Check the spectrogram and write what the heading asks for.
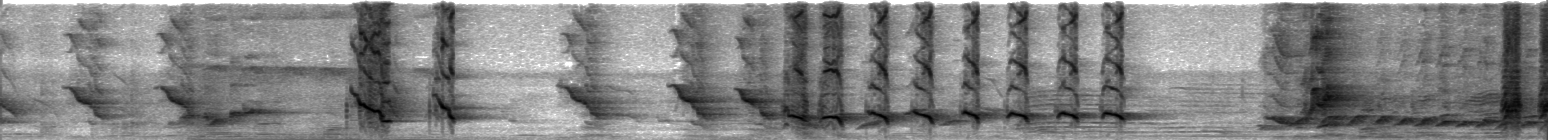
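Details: Caged greater green leafbird singing to provoke a rival leafbird: spaced slurred whistles, then a fast regular series of about ten loud sharp chip-whistles, followed by buzzy warbling.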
